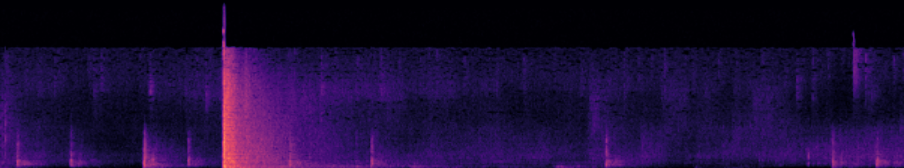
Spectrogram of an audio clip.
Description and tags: Loud boom, aerial fireworks.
